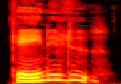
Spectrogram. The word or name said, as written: ganelyd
